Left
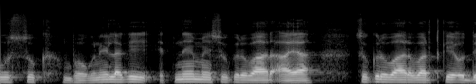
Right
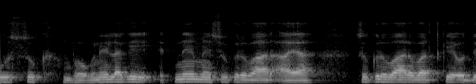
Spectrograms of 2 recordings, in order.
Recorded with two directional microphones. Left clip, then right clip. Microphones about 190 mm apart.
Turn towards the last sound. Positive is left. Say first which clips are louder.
# left 9 dB
turn(degrees=40)  # may be behind; listen again after turning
